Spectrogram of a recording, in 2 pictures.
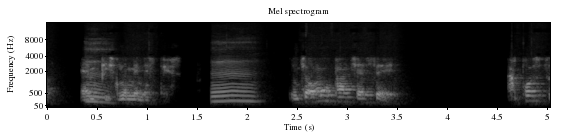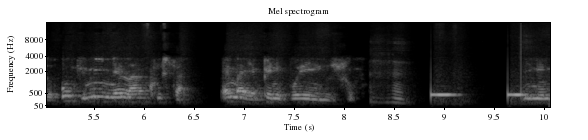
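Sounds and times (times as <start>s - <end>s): person speaking: 0.4s - 3.5s, 4.6s - 8.7s, 9.8s - 10.0s
telephone line beeps: 8.9s - 10.0s.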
